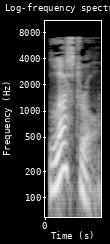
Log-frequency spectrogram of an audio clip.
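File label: "lustral", British English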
